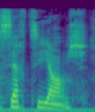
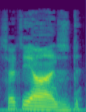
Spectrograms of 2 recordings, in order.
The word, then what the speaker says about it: Sertilanges: Is it French? – It's French. – So Sertilanges. – Sertilanges, Dominican priest.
